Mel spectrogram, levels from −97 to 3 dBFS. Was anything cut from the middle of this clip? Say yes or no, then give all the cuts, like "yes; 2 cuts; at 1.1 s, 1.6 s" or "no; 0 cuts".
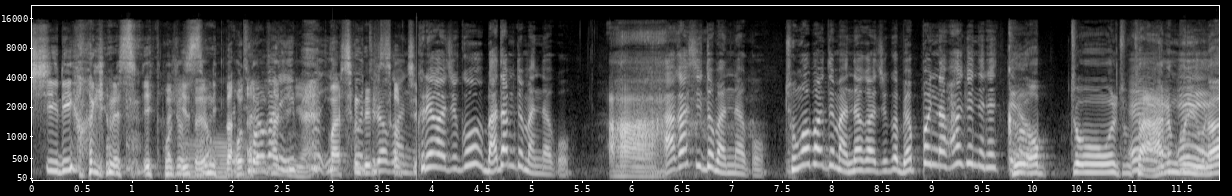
yes; 1 cut; at 3.8 s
